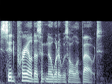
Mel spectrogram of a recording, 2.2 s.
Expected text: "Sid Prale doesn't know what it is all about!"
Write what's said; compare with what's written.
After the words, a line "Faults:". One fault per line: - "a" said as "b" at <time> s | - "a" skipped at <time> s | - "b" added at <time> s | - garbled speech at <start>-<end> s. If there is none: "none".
"Sid Prale doesn't know what it was all about!"
Faults:
- "is" said as "was" at 1.2 s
